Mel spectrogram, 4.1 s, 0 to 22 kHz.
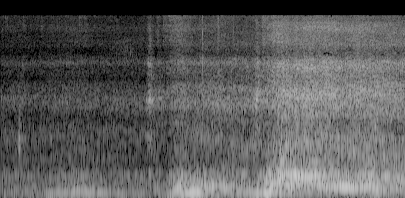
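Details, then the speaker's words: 2016 Dodge Charger R/T V8, 13k miles, with settled-in Gibson exhaust, drive-by: deep hollow burble swelling as revs climb, smooth and even with no knocks or rattles; normal exhaust note. "All right, so I'm gonna do a little drive-by right now so you guys can hear the Gibson exhaust, because now it's kind of settled in. You can really hear its deep aggressive tone. It's nice hollow aggressive sound, pure Americana."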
